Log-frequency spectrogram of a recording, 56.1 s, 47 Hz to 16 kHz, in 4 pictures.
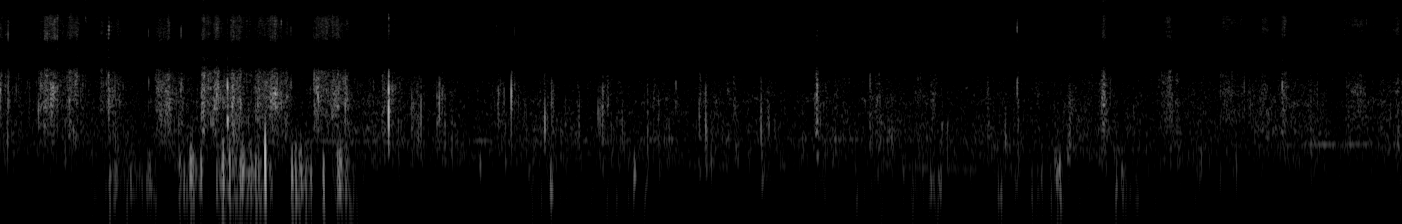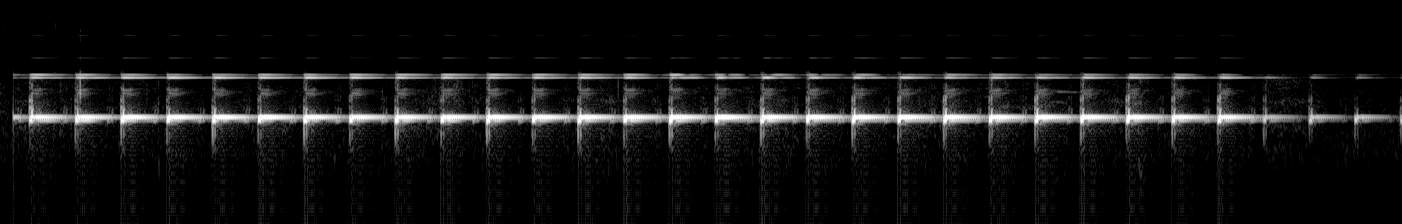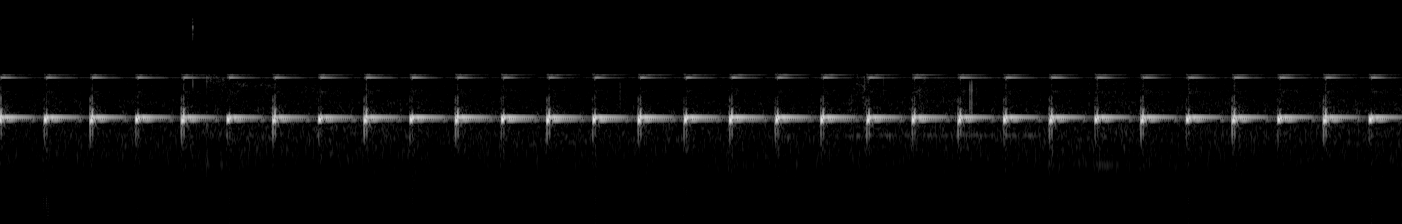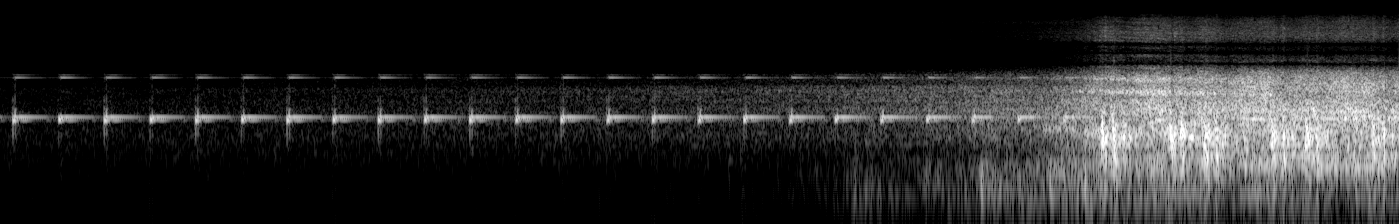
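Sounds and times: level-crossing warning bell ringing: 0:13.4 - 0:56.0.

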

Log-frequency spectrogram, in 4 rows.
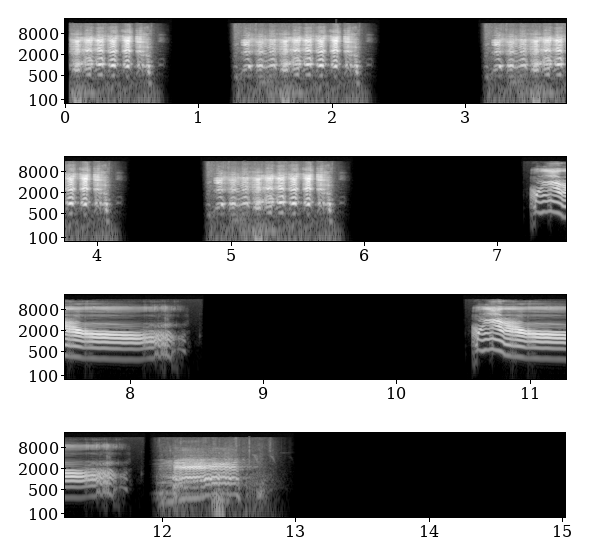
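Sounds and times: goat bleating: 0:00.0 - 0:00.7, 0:01.3 - 0:02.3, 0:03.2 - 0:04.2, 0:04.8 - 0:05.8, 0:12.0 - 0:12.8
cat meowing: 0:07.3 - 0:08.5, 0:10.6 - 0:12.8.

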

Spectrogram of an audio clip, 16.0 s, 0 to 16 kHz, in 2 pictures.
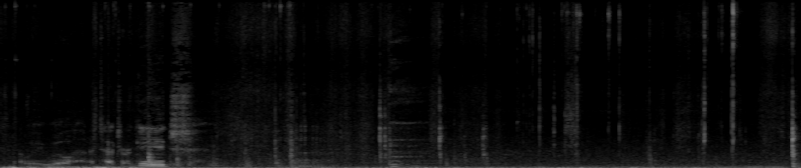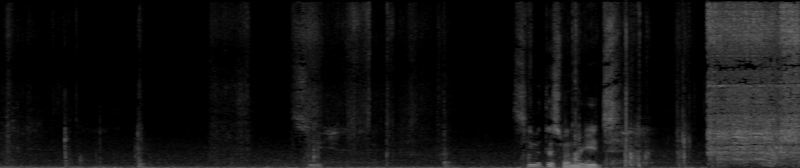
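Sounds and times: metal gauge clicks and rattles: 0:03.8 - 0:09.5.

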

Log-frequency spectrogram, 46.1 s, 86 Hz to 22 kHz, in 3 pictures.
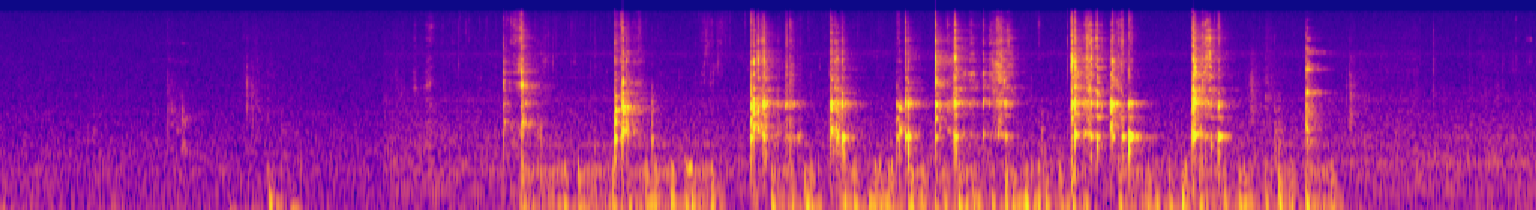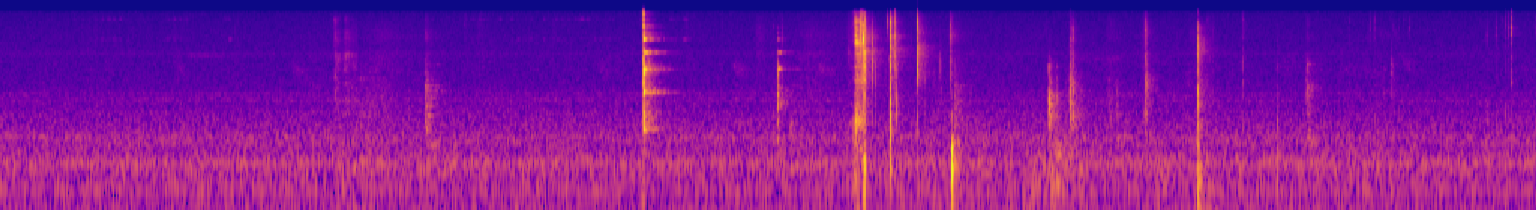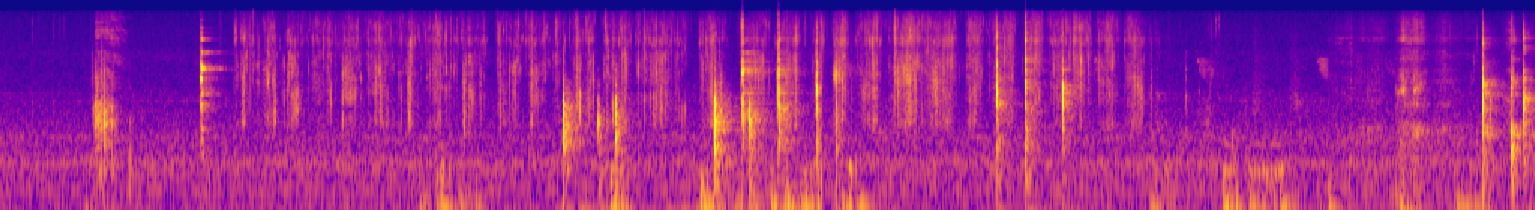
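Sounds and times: spoon mashing and scraping in bowl: 0:04.0 - 0:13.5, 0:32.8 - 0:46.0
spoon clinking glass bowl: 0:05.0 - 0:13.4, 0:32.8 - 0:33.8, 0:36.3 - 0:41.6.

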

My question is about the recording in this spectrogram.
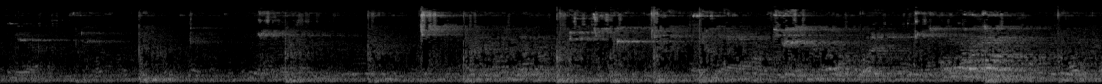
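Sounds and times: sneakers squeaking on floor: 0:00.0 - 0:10.7
murmur of voices: 0:00.0 - 0:11.0.

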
